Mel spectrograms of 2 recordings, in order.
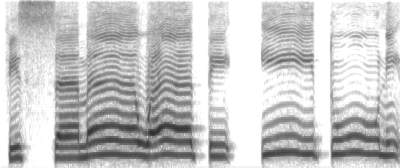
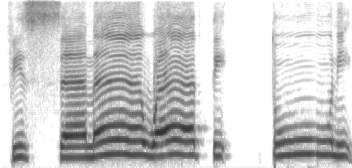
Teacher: Jangan sampai fis samawati ituni, bukan, tapi langsung fis samawati tuni, ke hamzah langsung ya. Jadi untuk cara bacanya langsung ke hamzah yang kedua, bukan hamzah wasolnya. Hamzah wasol ketika diwasolkan dia tidak dibaca atau diabaikan.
